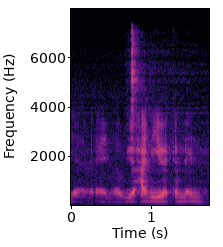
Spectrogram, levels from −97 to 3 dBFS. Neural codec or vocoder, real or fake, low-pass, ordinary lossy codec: none; real; 7.2 kHz; none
